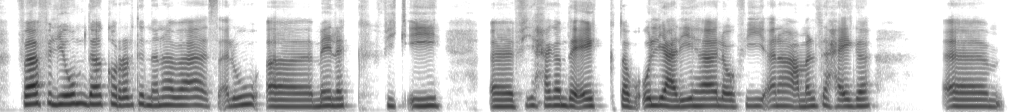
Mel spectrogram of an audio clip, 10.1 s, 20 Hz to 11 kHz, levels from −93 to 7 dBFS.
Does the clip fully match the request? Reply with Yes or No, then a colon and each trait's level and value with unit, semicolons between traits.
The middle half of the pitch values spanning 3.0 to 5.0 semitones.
No: narrow, 2.5 semitones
